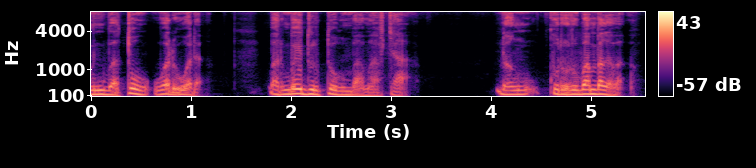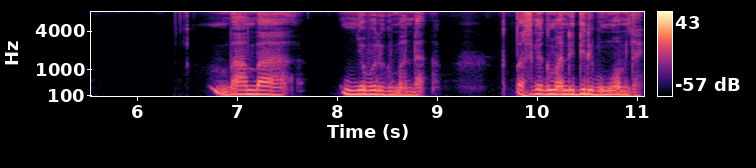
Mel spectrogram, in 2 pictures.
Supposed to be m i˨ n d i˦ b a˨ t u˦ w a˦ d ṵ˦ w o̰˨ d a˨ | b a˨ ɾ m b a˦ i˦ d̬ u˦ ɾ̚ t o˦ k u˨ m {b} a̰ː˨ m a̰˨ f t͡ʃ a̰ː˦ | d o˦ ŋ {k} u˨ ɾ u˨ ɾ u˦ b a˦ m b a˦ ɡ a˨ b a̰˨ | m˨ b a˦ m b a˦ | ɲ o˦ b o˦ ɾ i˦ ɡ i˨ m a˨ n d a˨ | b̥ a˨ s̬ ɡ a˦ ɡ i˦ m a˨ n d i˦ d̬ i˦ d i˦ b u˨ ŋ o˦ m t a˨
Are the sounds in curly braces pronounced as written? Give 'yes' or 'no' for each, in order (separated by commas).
yes, yes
